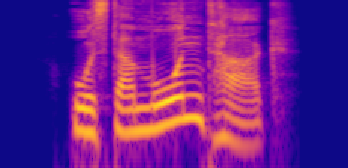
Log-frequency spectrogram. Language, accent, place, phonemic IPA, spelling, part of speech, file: German, Germany, Berlin, /ˌoːstɐˈmoːntaːk/, Ostermontag, noun, De-Ostermontag.ogg
- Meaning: Easter Monday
